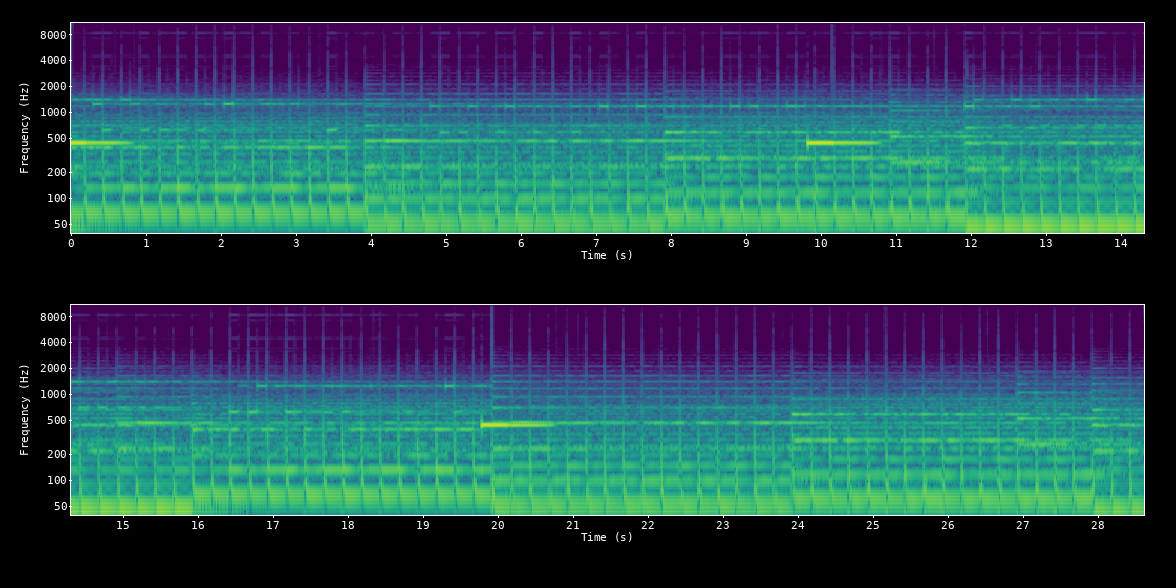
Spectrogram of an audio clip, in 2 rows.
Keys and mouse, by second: 1.1 a, 1.6 ctrl+n, 2.1 click, 2.8 a, 2.9 Tab, 3.2 click, 4.6 z, 4.8 Tab, 5.0 click, 6.4 click, 6.8 right click, 6.8 x, 7.2 z, 7.3 click, 8.1 KP_3, 8.3 z, 8.4 click, 9.1 right click, 9.5 ctrl+l, 10.0 shift+d, 10.8 click, 11.6-13.5 drag, 14.1 click, 15.5 a, 15.7 z, 15.9 z, 16.1 click, 17.5 ctrl+r, 18.0 click, 18.1 a, 18.7 ctrl+r, 18.8 a, 18.9 z, 19.1 click, 20.3 right click, 20.3 KP_3, 20.4 z, 20.9 g, 21.8 click, 22.1 g, 23.5 a, 23.7 z, 24.0 z, 26.2 z, 26.4 click, 27.5 click, 27.5-28.6 right drag, 28.5 KP_3.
